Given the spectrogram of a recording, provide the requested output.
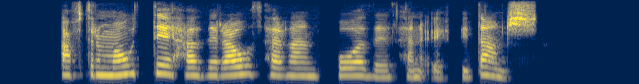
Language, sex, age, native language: Icelandic, female, 20-29, Icelandic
